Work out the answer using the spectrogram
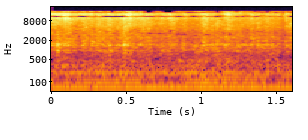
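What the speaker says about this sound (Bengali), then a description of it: "ওই যে বেকনটা গরম করতেছে। আর এই যে মাংসটা একটু ভেজে নিব।" Bacon and meat frying in a pan give a steady, dense sizzle with a faint crackle, close and continuous with no pauses.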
